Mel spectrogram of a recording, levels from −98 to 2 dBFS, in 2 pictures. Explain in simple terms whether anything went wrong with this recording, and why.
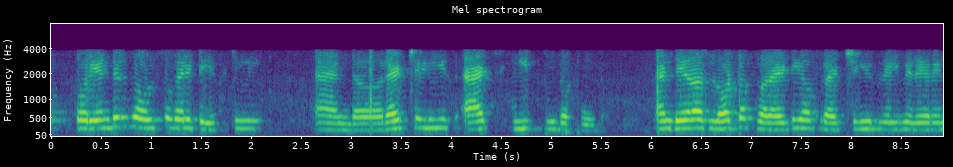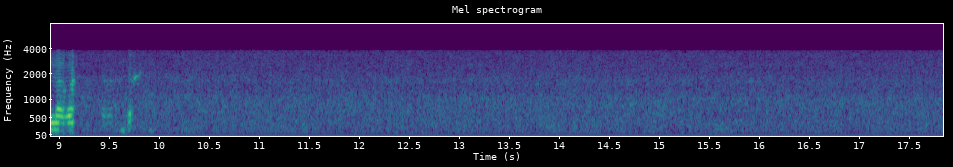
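Two things went wrong. Throughout, the speech has tandem speech coding. The call was squeezed through three speech codecs in a row, each re-encoding the damage left by the one before. That makes it rougher, duller and more warbly than one phone link would, with nothing above 3.8 kHz. A single poor link would sound muffled but not this layered and smeared.

From 4.62 to 4.66 s there is a brief, very faint scrap of the voice coming back about a quarter-second late. That is most likely an echo leak, where a loudspeaker's echo canceller let a little through. The delayed repeat is what separates it from codec roughness, which has no time lag.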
